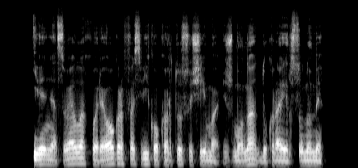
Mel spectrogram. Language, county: Lithuanian, Vilnius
